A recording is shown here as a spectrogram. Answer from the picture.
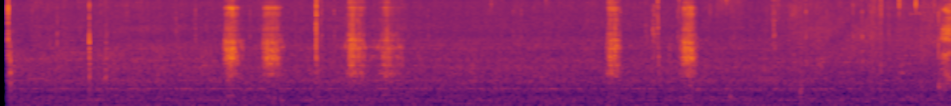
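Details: A quiet indoor background with a low hum and scattered sharp clicks and rattles, and no clear voice.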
